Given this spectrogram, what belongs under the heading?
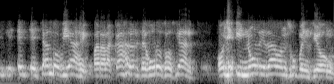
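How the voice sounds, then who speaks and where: A man speaks at a fairly slow pace in an extremely high pitch, with ordinary pitch variation. Light background noise is present. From Dominican Republic. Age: 60s. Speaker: caller, retired public employee; caller. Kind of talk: phone-in comment. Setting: phone call. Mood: critical, indignant. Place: studio.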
